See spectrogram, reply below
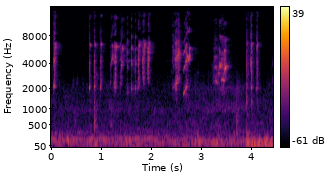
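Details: Shrill, squeaky chirps and fast twittering bursts from a green Fischer's lovebird pair, a few sharp clicks among them, over a low background rumble.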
